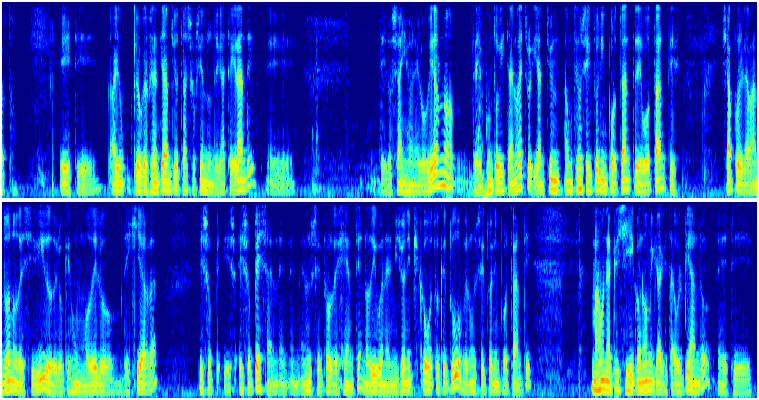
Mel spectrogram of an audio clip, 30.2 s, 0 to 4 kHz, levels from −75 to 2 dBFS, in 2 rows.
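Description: No technical faults are audible.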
